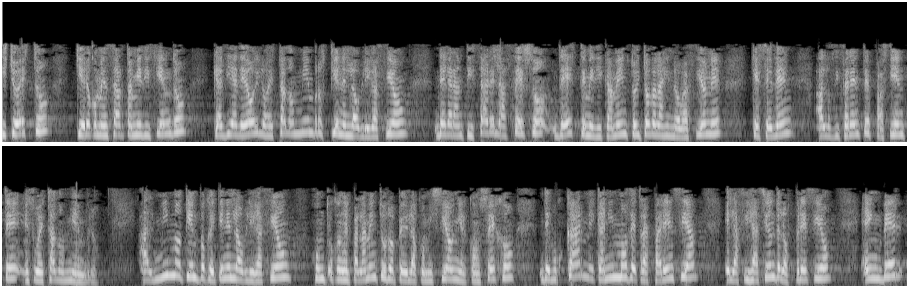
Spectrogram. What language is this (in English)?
Spanish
